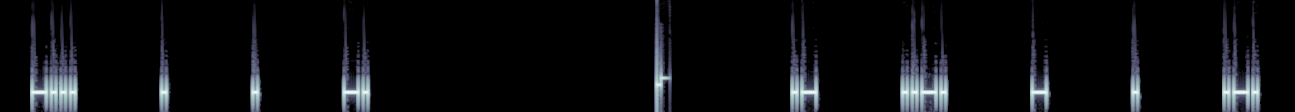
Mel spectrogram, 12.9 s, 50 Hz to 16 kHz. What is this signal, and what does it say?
Morse code, heard as a keyed tone, about 25 wpm, spaced as for 9 wpm, 700 Hz. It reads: BEEN AFTER
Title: 6x Character Spacing - Top 500 Words - 25wpm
